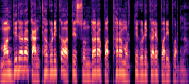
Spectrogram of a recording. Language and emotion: Odia, neutral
